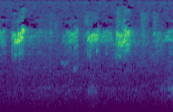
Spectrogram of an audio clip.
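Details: Wild birds singing in nature; bright high chirps in short bursts, about three loud phrases spaced under a second apart, with softer twittering between.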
